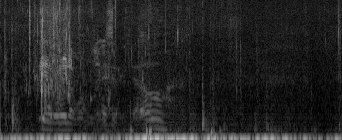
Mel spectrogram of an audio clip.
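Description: A hooked spotted bass splashing at the water's surface as it is scooped into a landing net beside the boat, with excited wordless voices and a low thump about two seconds in. Wind rumbles on the microphone.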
